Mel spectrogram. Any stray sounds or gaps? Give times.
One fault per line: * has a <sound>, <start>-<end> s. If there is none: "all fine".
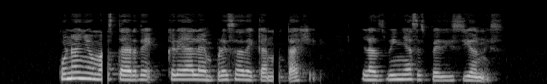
* has a dropout, 1.0-1.1 s
* has a dropout, 2.7-2.8 s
